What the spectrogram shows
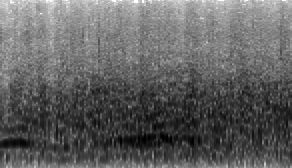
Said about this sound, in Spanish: Los aplausos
